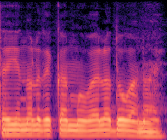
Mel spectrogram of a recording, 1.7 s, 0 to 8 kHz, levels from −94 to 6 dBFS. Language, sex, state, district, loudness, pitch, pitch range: Chakma, male, Tripura, Dhalai, -13 LUFS, 110 Hz, 105-110 Hz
